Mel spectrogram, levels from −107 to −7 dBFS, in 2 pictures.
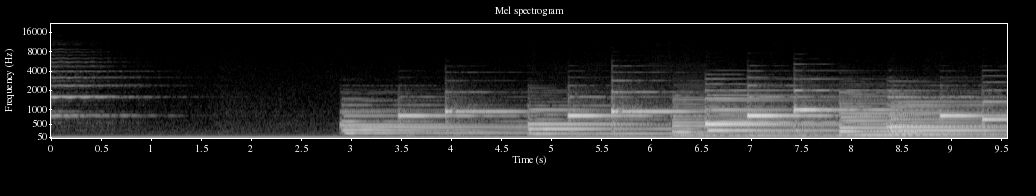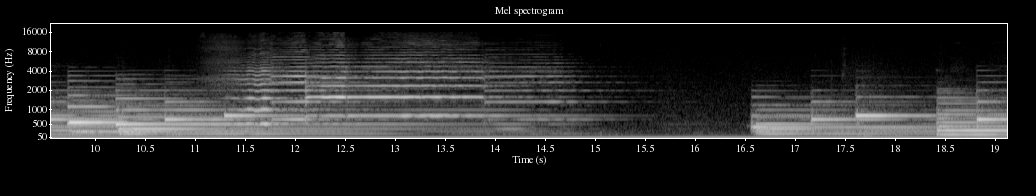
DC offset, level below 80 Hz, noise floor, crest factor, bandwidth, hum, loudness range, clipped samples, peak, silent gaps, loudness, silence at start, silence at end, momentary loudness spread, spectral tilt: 0.5%; -66 dBFS; -70 dBFS; 18 dB; 11 kHz; none; 12 LU; under 0.1%; -18 dBFS; none; -33 LUFS; 0 s; 0 s; 14 LU; -7 dB/octave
